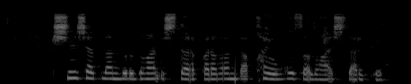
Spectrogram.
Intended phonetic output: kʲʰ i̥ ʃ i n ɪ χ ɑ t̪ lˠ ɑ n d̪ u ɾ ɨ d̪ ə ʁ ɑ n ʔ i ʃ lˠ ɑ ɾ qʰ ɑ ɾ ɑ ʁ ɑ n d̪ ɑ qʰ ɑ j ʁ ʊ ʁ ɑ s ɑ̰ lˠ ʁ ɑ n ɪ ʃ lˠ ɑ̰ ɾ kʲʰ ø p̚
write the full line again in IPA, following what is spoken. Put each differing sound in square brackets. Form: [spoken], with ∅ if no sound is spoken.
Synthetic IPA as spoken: kʲʰ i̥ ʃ i n ɪ [ʃ] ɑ t̪ lˠ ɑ n d̪ u ɾ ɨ d̪ ə ʁ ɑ n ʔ i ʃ lˠ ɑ ɾ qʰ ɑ ɾ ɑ ʁ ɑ n d̪ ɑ qʰ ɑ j ʁ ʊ ʁ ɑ s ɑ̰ lˠ ʁ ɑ n [i] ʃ lˠ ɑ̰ ɾ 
